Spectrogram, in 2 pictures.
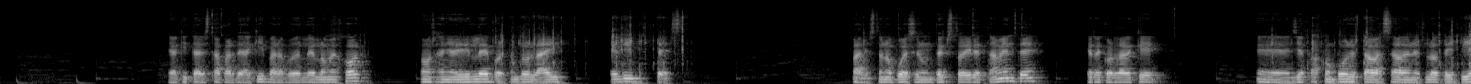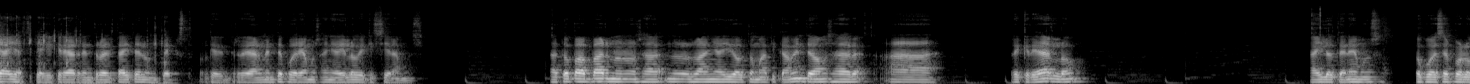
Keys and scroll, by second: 13.1 super+x, 16.2 super+x, 16.5 super+v, 23.4 ctrl+r.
